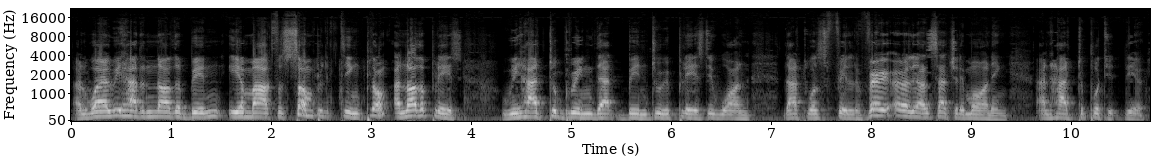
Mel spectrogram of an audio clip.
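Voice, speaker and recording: Male radio guest, Caribbean accent, slightly high pitch, managerial explainer, deliberate with repeated emphasis.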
